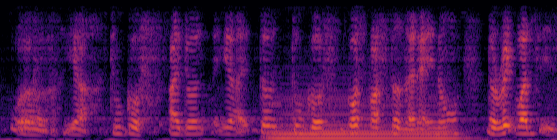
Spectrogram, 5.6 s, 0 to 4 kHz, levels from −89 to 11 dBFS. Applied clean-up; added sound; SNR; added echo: none; Bowed string instrument; 4 dB; reverberation time 0.1 s.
